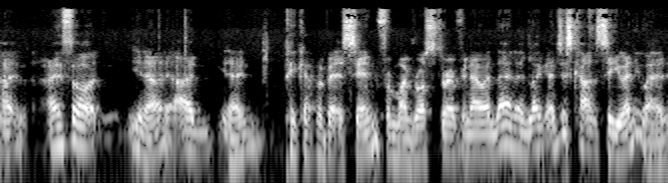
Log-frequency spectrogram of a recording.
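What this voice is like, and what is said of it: Usual voice. Nothing is said of it.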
